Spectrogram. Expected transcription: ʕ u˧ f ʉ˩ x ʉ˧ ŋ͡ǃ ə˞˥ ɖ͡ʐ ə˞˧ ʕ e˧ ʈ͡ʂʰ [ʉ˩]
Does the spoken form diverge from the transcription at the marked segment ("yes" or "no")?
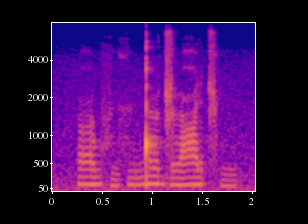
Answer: no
